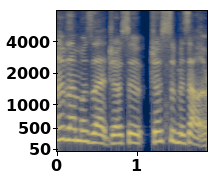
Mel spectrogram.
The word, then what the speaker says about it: Mazzello: But one of them was that Joseph Mazzello, right?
